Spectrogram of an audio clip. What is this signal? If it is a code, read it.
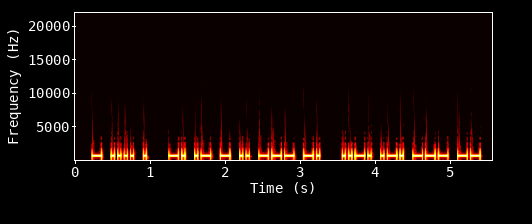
Morse code, heard as a keyed tone, about 28 wpm, 700 Hz. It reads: THE NATION FROM
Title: Sets of 5 Words 28wpm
